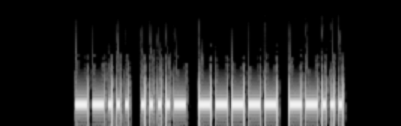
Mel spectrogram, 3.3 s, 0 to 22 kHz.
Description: Morse code, heard as a keyed tone, about 34 wpm, 700 Hz. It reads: 7407
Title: Numbers - 4-Digit 35wpm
